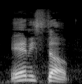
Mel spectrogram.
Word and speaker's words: Stumpf: pronounce the f people any stump and is that that's how you say right tree stump with an F on the end stump you do be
